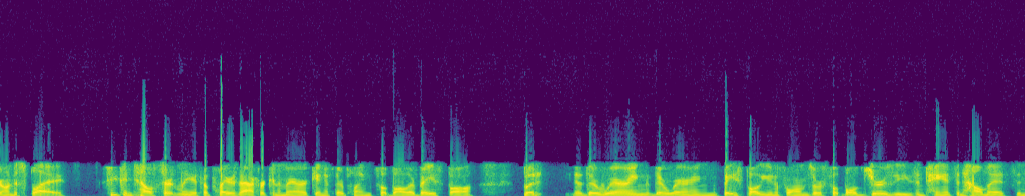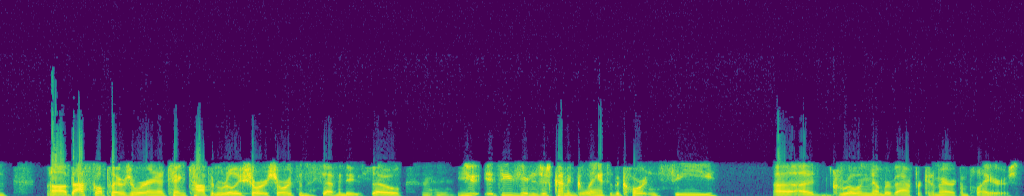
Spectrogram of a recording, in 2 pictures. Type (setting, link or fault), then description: link, phone line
